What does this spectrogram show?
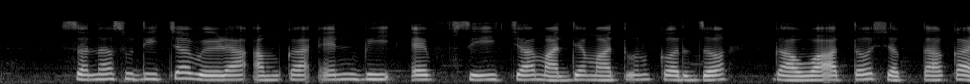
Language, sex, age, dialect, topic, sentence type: Marathi, female, 18-24, Southern Konkan, banking, question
